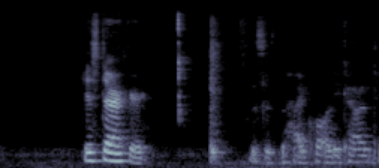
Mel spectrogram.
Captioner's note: wink and click sound from mouth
